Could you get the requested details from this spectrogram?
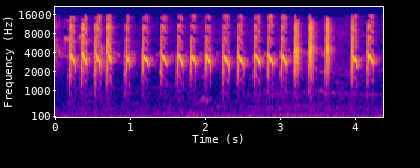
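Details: Grey-cheeked Bulbul singing actively: a steady run of about twenty sharp, bright chirps, roughly four per second, each a quick downward-bending note, evenly spaced over four seconds with a quiet background.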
